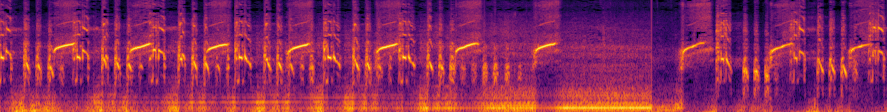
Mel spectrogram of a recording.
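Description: A partridge gives harsh, rising squawked notes, repeated about every two-thirds of a second, over a low rumble of traffic.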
